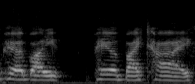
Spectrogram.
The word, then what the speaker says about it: Parabatai: I love showing Parabatai, that's how you say it, fighting, because we didn't get to see any of that in the book.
